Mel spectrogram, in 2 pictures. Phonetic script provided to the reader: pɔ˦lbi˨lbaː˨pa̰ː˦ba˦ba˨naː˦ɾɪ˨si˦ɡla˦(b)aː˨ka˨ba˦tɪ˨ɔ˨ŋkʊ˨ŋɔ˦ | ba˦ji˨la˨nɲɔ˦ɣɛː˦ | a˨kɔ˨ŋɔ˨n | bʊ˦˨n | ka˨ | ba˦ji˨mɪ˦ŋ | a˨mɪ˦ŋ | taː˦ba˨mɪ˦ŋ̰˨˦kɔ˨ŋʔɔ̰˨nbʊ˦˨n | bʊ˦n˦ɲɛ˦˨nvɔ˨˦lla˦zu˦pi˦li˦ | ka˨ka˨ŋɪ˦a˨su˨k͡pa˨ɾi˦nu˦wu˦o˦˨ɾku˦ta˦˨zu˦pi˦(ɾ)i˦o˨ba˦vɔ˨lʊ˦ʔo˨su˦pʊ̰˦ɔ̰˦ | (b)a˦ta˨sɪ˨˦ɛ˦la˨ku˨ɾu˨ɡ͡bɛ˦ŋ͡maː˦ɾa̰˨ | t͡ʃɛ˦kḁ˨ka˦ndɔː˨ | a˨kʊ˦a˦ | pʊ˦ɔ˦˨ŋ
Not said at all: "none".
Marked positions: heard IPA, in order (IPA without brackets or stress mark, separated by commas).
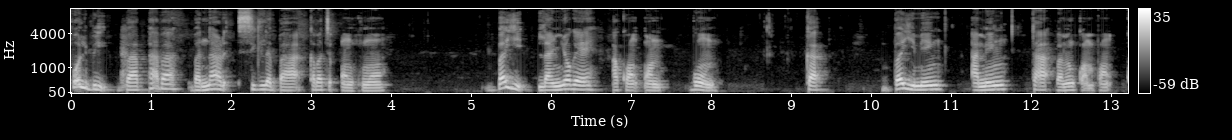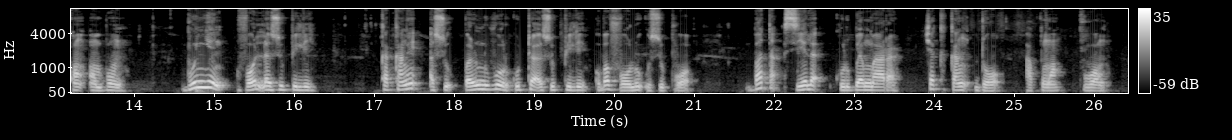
b, l, b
